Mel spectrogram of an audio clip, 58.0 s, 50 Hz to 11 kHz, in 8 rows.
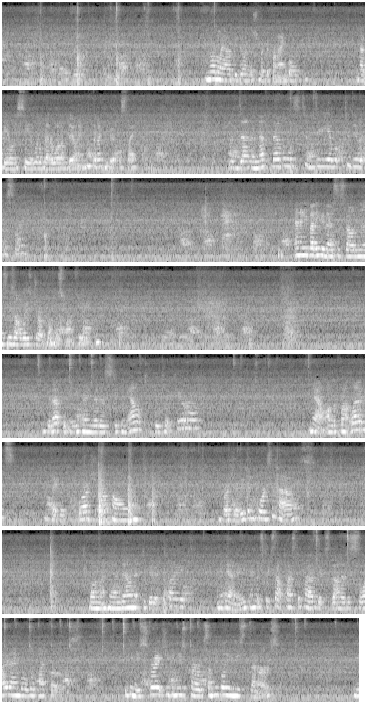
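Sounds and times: air conditioner hissing: 0.0s - 57.9s
room hum: 0.0s - 57.9s
shears snipping hair: 0.4s - 10.7s, 11.3s - 17.3s, 18.1s - 24.4s, 28.8s - 43.0s, 44.5s - 57.9s.

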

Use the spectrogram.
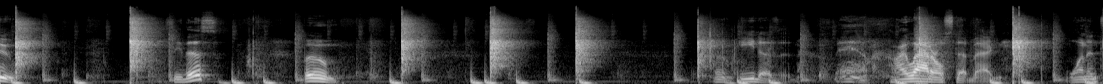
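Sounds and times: training sticks clacking: 0.1s - 0.6s, 4.0s - 6.2s, 6.9s - 7.6s, 9.1s - 10.6s.

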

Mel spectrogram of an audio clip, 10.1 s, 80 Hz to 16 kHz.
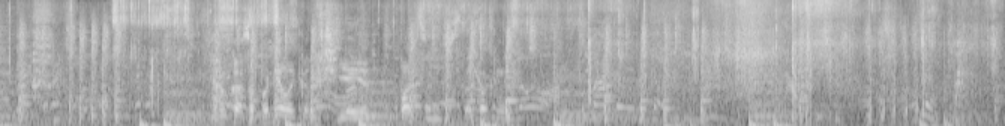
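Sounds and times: music with heavy bass beat: 0.0s - 10.0s.

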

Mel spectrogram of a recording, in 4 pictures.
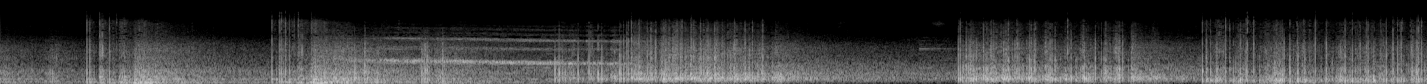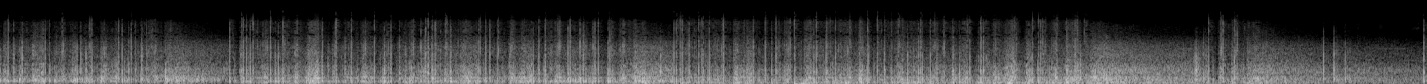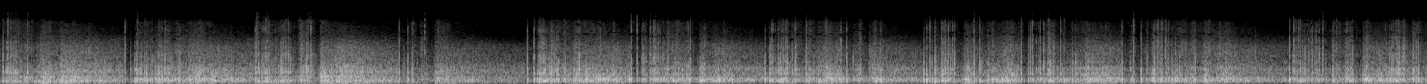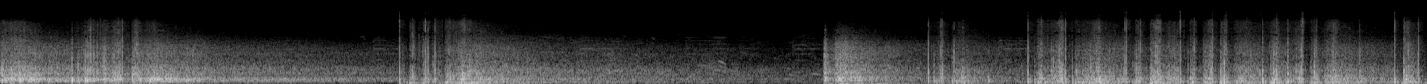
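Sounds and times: fireworks bangs and cracks: 0.0s - 50.2s, 51.0s - 57.0s.

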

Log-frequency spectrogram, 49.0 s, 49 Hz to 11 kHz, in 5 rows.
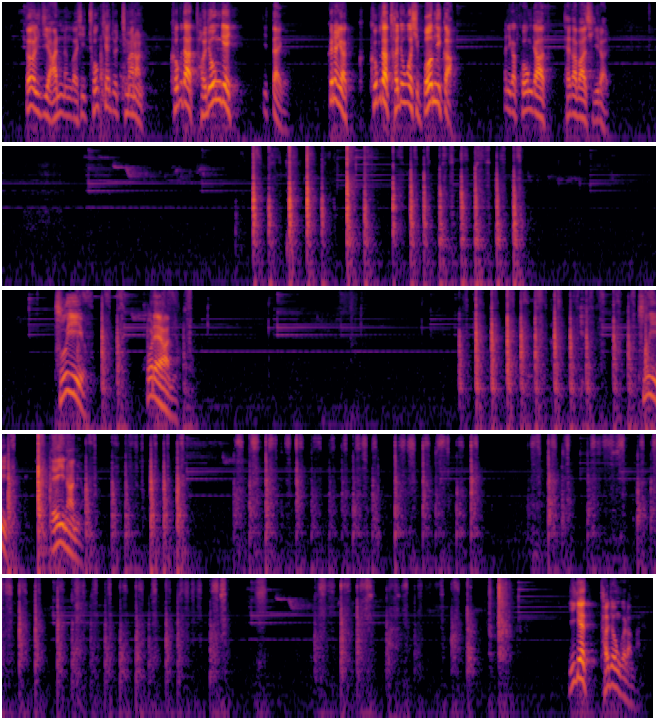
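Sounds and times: chalk tapping and scraping blackboard: 13.6s - 17.8s, 20.8s - 21.5s, 22.2s - 22.6s, 26.5s - 32.2s, 32.9s - 36.7s, 37.4s - 43.2s, 43.9s - 46.8s.

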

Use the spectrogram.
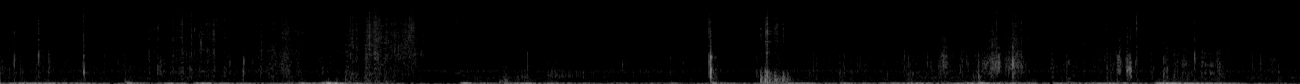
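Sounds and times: cardboard and foil rustling: 0.0s - 5.4s, 8.4s - 13.0s.

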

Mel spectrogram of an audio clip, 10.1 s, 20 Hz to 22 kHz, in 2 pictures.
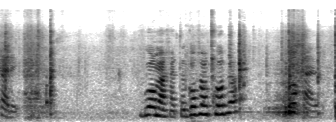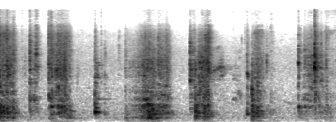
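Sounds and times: food scraping against metal pot: 0.0s - 0.9s, 3.1s - 10.0s.

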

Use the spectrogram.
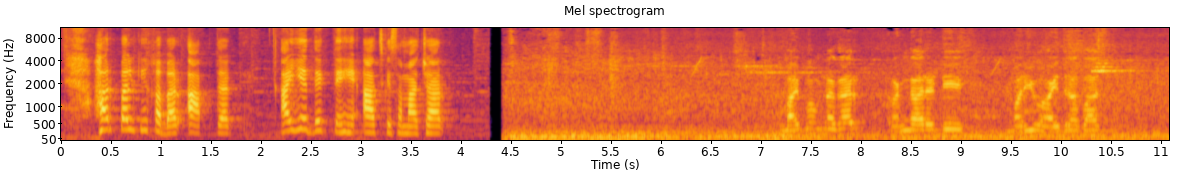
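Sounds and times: loud low rumble: 4.4s - 9.5s.

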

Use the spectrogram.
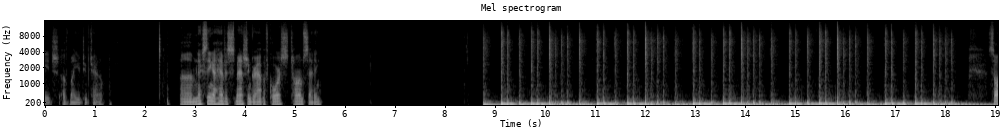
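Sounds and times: fast hard drum hits: 8.8s - 18.4s
heavy bass: 8.8s - 19.0s.

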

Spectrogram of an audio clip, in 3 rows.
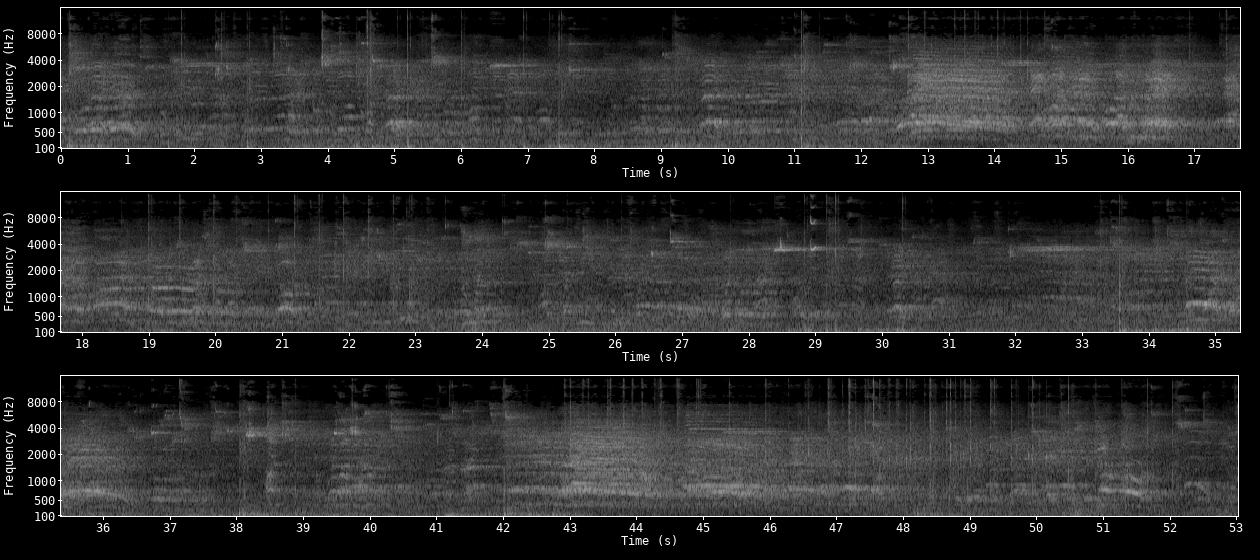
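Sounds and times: ball bouncing on hardwood court: 7.3s - 7.7s, 33.5s - 34.6s
players shouting: 33.7s - 36.6s, 41.2s - 47.8s.

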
